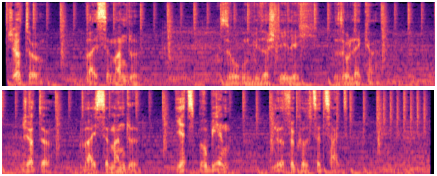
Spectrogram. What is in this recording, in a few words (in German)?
WERBUNG; GIOTTO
